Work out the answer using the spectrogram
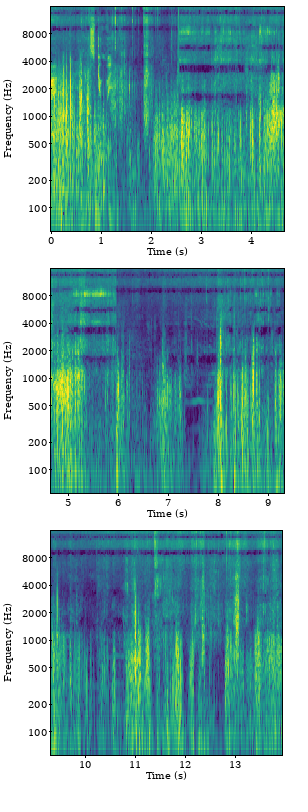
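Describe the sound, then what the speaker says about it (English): Strong gusty wind at Paint Mines Interpretive Park, Colorado, roars and buffets the microphone throughout, with rumbling surges and brief louder blasts. "It's so windy up here."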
